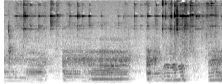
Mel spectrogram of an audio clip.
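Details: A Rottweiler playing tug-of-war growls in low, rumbling bursts with harmonic overtones, pausing briefly between each throaty surge.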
